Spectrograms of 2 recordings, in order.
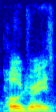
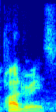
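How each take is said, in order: First: The first vowel sounds like 'o'. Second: The first vowel sounds like 'a'. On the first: This is the name's proper pronunciation. "I guess his name is pronounced Podres" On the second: This is a personal habit. "I always pronounce it with an A"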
